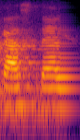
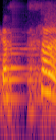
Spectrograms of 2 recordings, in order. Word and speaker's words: castle: No, not castle, but castle. Castle. Enggak, T-nya enggak Castle. Castle. Nah, tuh, Castle. Castle. Iya. Castle. Ya. Bukan kesel ya.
